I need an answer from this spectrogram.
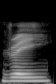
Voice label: "rhuei2", taiwanese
